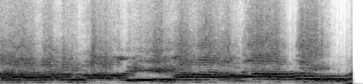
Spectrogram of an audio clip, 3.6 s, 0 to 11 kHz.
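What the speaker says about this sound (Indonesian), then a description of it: "Beri aplaus buat kelompok 3." An audience at a school teaching assessment cheers loudly as a crowd, a continuous mass of shouting and applause for group 3 that cuts off abruptly at the end.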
